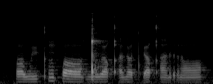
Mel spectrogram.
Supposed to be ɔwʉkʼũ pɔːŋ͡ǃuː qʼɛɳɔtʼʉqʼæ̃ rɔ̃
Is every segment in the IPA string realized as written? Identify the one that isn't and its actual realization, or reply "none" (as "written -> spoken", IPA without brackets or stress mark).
none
